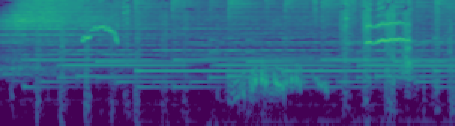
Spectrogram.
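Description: Soft background score of long held chords, with two short pitched calls that rise and fall, about a second in and again near the end, and a brief flurry of quicker notes around the middle.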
